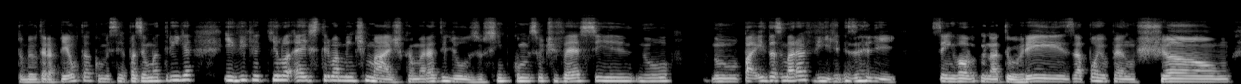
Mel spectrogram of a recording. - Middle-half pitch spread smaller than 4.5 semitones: Yes, average, 4.0 semitones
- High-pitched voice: No, medium, 150 Hz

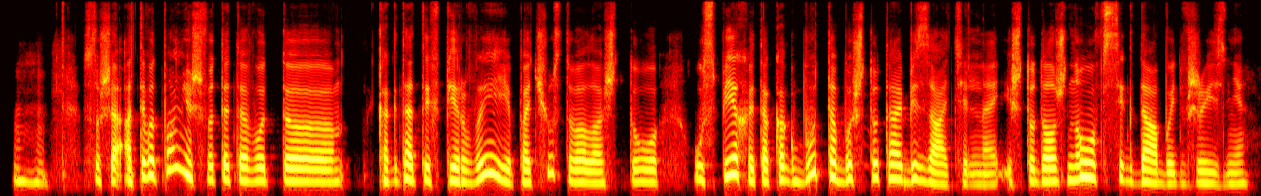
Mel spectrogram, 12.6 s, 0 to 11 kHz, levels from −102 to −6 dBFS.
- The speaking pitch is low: No, medium, 170 Hz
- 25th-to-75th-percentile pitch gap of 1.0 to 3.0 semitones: No, average, 4.3 semitones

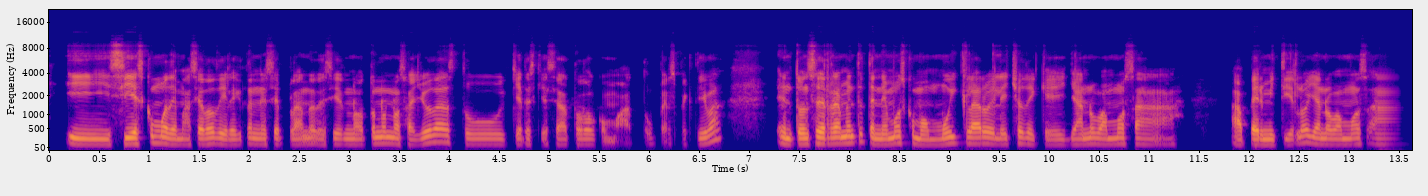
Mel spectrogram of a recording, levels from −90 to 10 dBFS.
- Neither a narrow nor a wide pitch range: No, narrow, 2.1 semitones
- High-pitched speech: No, low, 120 Hz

